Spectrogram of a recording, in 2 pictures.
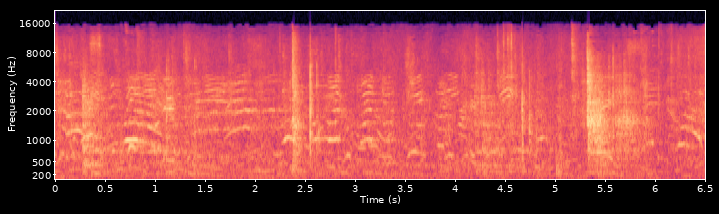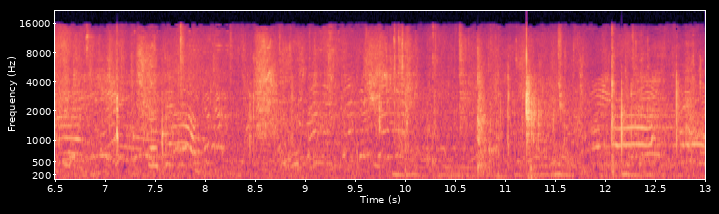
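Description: Young women shout and call out to each other across an outdoor field.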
